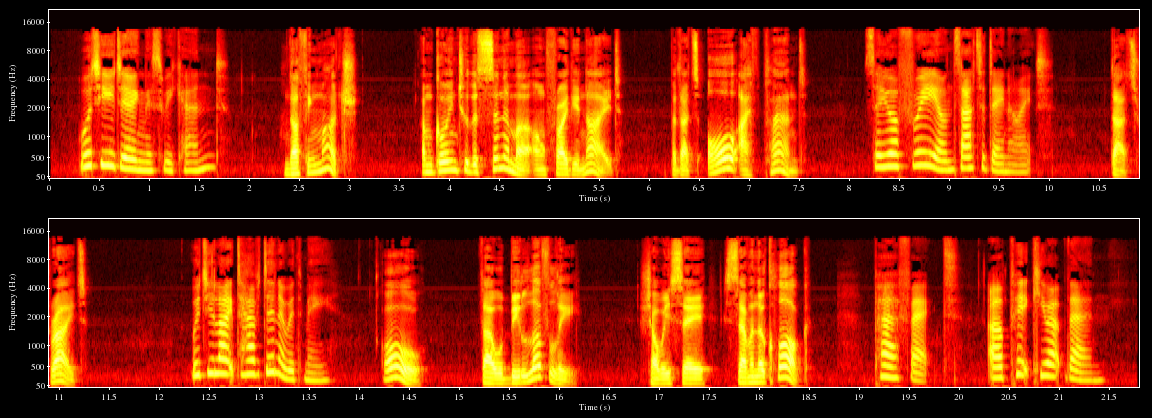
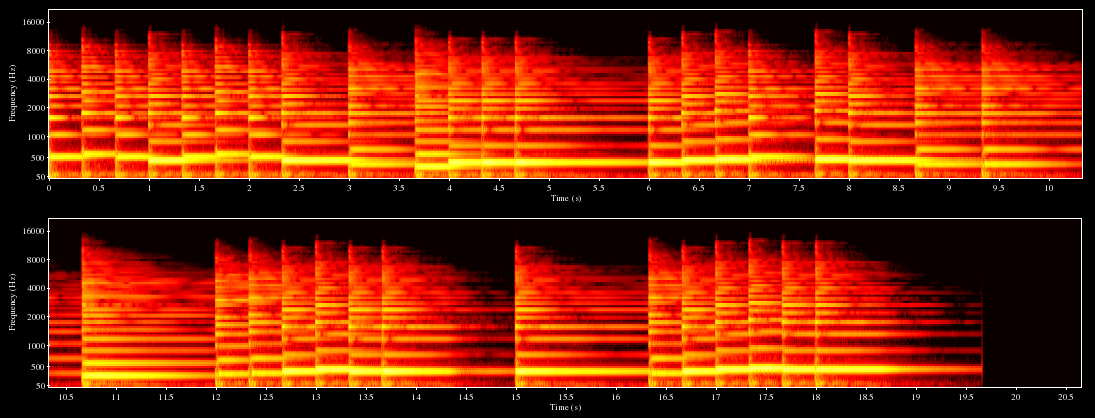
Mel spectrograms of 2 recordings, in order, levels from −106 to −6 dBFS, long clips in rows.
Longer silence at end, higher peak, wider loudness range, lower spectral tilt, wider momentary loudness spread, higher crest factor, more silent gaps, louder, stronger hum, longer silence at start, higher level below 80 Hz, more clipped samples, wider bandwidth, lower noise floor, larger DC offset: second, 0.35 s vs 1.4 s; first, -2 dBFS vs -14 dBFS; about the same, 5 LU vs 4 LU; about the same, -3 dB/octave vs -4 dB/octave; first, 17 LU vs 11 LU; first, 24 dB vs 14 dB; neither; first, -23 LUFS vs -28 LUFS; neither; first, 0.3 s vs 0 s; second, -68 dBFS vs -56 dBFS; neither; about the same, 13.5 kHz vs 12.5 kHz; first, -68 dBFS vs -55 dBFS; neither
